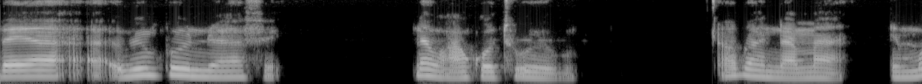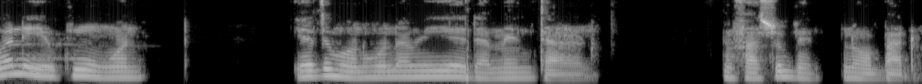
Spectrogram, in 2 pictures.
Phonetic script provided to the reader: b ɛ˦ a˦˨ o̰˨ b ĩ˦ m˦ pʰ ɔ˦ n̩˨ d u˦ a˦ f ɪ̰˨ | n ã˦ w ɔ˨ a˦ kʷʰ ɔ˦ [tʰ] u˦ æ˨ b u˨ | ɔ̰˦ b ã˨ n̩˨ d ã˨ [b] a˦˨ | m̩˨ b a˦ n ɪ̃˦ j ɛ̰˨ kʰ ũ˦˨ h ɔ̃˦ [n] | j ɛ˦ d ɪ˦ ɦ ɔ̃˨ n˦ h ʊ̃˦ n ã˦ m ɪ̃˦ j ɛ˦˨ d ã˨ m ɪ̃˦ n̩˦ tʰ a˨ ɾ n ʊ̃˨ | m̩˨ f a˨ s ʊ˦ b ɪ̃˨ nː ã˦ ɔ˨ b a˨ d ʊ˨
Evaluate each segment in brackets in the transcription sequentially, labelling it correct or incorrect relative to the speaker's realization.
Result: correct, incorrect: m, correct

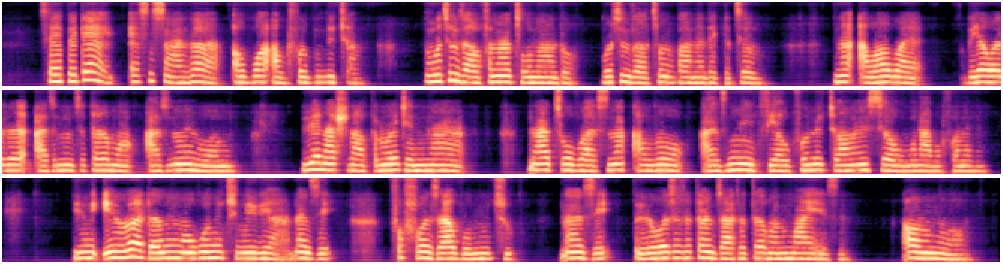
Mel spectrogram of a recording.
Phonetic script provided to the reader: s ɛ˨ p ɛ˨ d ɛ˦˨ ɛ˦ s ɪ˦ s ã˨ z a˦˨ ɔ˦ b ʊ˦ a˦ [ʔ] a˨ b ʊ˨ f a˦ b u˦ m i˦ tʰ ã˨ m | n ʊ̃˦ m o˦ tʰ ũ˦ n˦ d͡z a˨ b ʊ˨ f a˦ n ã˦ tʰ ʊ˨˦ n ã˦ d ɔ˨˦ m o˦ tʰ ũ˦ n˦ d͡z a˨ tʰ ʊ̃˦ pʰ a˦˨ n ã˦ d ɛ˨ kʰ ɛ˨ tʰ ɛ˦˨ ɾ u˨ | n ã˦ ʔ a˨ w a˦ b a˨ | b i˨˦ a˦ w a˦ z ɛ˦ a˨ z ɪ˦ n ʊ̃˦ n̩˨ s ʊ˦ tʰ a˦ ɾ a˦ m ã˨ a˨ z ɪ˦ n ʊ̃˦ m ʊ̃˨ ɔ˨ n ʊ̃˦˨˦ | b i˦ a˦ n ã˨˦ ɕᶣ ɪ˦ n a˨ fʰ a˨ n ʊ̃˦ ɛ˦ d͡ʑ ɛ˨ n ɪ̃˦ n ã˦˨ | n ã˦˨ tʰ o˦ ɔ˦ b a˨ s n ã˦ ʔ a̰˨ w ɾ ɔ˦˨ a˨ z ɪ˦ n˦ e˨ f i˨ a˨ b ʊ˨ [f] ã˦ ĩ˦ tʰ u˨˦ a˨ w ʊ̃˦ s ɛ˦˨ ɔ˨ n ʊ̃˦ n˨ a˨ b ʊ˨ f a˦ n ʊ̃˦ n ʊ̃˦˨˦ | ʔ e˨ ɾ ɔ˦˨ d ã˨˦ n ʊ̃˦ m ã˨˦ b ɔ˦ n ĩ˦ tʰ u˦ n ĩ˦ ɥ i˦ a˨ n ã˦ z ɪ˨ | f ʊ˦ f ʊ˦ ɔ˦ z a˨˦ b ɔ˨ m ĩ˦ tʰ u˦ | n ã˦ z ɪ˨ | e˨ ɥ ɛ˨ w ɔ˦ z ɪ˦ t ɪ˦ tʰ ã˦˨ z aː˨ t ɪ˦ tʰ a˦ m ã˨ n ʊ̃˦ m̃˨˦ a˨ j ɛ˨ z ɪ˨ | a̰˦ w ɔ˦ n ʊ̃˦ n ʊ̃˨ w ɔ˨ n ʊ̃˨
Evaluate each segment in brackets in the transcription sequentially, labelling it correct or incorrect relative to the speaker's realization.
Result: correct, correct

